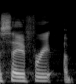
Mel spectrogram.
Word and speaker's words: Seyfried: Amanda Seyfried, rhymes with rye bread, in Mank.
